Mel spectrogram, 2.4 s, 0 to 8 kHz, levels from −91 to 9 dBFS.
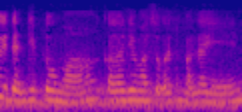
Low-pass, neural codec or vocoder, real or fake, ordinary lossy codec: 7.2 kHz; none; real; none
